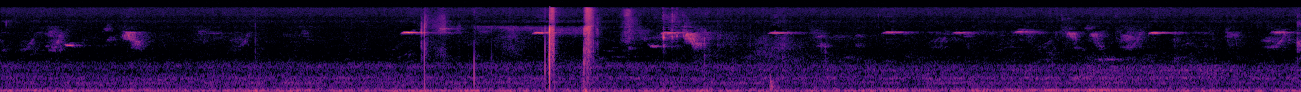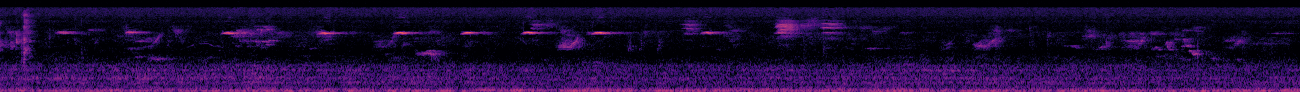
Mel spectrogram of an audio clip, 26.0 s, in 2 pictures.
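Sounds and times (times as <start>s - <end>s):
bird chirping: 0.1s - 2.6s, 4.0s - 21.9s.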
